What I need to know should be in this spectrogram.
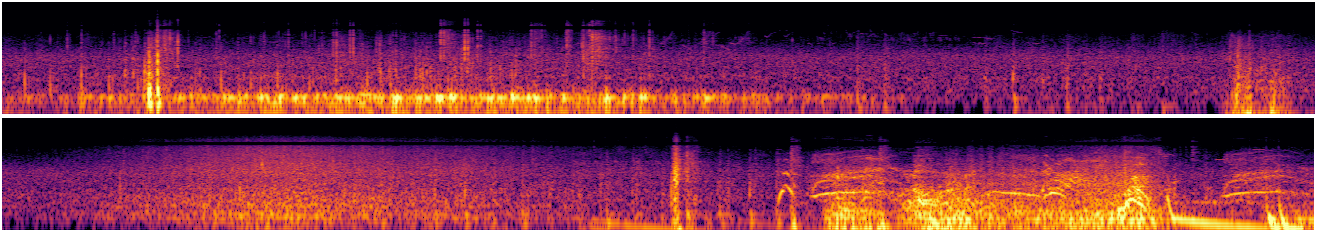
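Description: Footsteps crunch on gravel as a game character runs.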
